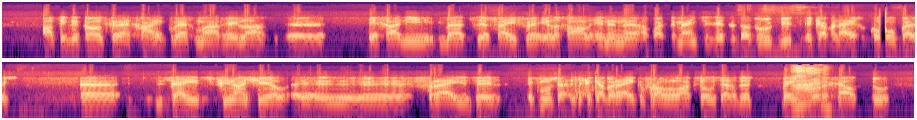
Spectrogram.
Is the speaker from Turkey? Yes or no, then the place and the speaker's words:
yes; Turkey; Dutch is a second language; now in Netherlands; Ik zeg, ik ben een Turk en jouw man is Pools.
